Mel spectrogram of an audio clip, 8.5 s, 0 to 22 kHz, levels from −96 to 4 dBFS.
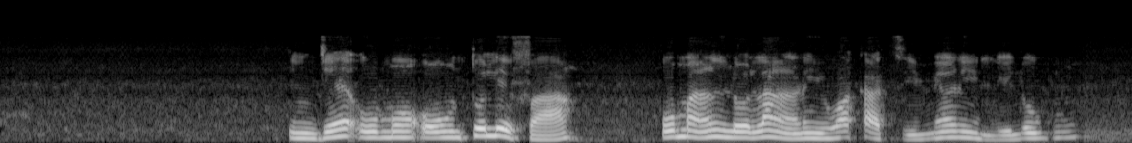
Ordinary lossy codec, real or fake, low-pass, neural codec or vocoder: none; fake; none; codec, 16 kHz, 16 kbps, FunCodec, trained on Chinese and English, 50 frames a second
